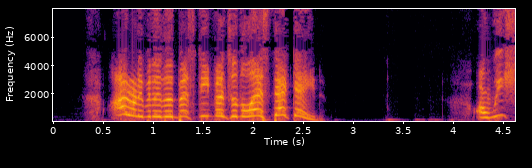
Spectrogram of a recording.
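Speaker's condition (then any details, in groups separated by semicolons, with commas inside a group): No condition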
